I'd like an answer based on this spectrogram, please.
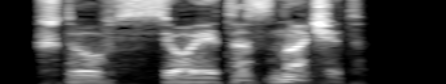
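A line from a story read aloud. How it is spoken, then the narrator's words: Strained, horrified. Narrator (Russian): выдавил из себя Смирнов, в ужасе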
